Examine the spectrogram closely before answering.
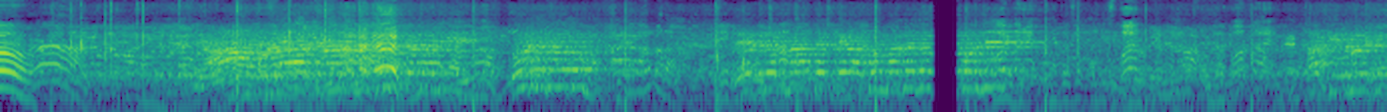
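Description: A crowd shouts and cheers outdoors.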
